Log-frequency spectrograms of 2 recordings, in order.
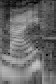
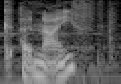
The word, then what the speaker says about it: knife: you you can't like the word knife the k is silent you don't say knife what they're silent letters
